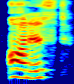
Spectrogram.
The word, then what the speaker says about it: honest: for that matter and honest man so here also H is silent so in this word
